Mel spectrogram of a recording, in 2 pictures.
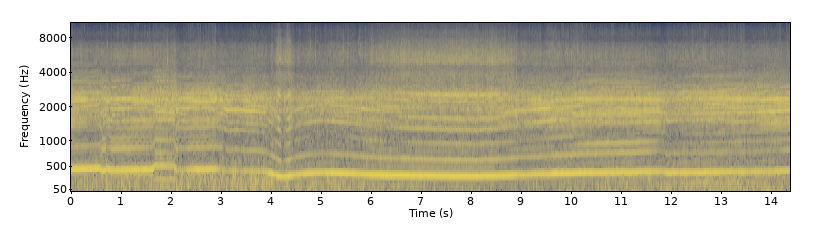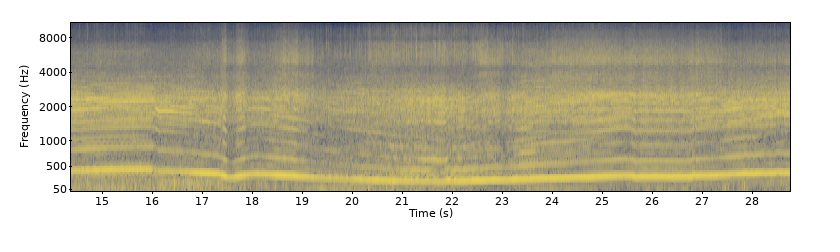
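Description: Racing motorcycle engine at high revs, heard from the bike itself. The note drops sharply at gear changes about 4 and 17 seconds in and climbs again after each. Later the revs sink slowly for a corner and then rise as the bike powers out.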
